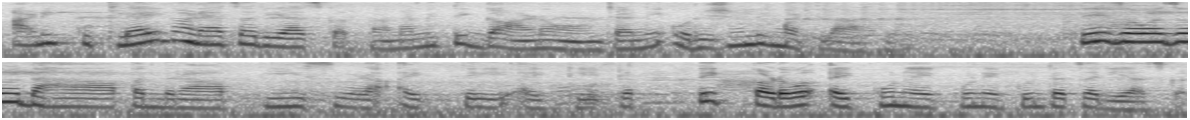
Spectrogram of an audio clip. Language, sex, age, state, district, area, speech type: Marathi, female, 60+, Maharashtra, Thane, urban, spontaneous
